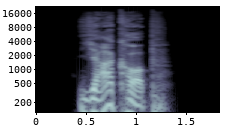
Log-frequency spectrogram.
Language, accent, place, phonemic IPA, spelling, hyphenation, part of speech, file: German, Germany, Berlin, /ˈjaːkɔp/, Jakob, Ja‧kob, proper noun, De-Jakob.ogg
- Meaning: 1. Jacob (Old Testament personality) 2. alternative form of Jakobus (“James”, New Testament personality) 3. a male given name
